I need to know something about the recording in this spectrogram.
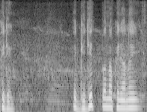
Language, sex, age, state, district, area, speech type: Bodo, male, 45-60, Assam, Udalguri, rural, spontaneous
